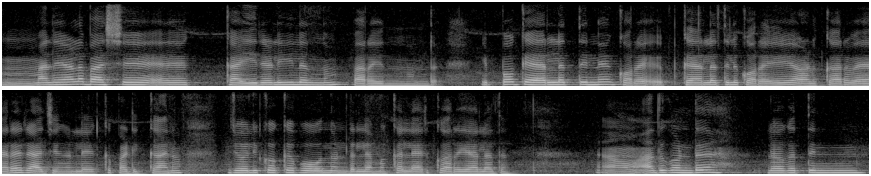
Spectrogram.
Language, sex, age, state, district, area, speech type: Malayalam, female, 30-45, Kerala, Malappuram, rural, spontaneous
